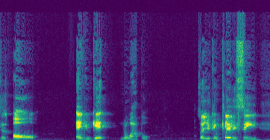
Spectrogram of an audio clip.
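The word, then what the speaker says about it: Nuwaubu: of the new bowl all which ties into nuapu it says nawapu is pronounced nuapu the meaning of the word nuapu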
